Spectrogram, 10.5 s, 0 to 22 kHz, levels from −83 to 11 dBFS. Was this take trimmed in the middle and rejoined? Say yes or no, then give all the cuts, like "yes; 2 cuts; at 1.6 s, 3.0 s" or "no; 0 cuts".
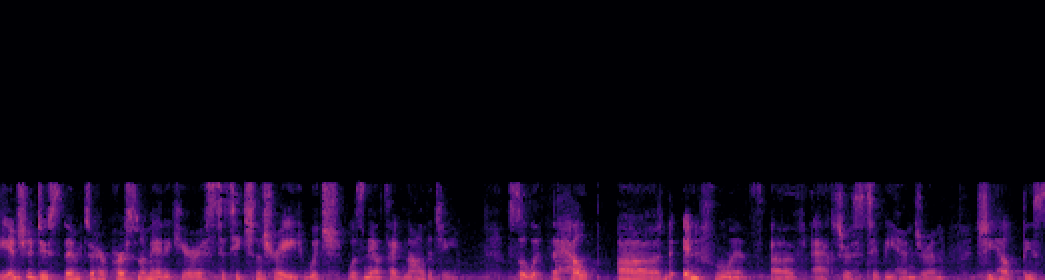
yes; 1 cut; at 2.6 s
